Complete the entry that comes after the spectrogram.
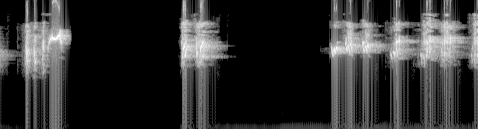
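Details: Long-tailed shrike imitating other birds: a short chirpy burst, a second brief phrase after a pause, then a run of repeated high ringing chirps and trills at the end.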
